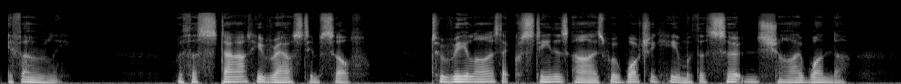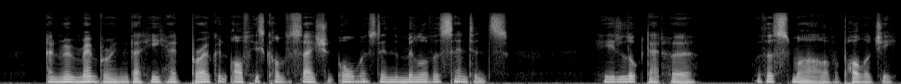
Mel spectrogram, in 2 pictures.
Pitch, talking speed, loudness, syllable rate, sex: 105 Hz, 155 wpm, -21 LUFS, 5.3 syllables/s, male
